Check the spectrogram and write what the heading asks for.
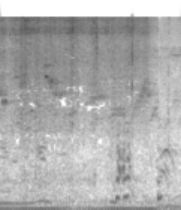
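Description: A short bleat from a farm animal over a steady low hum.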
